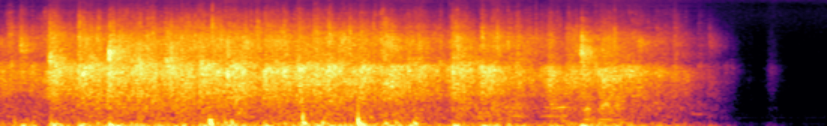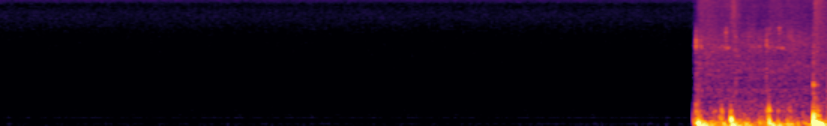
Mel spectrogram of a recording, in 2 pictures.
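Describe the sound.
A church audience applauds to welcome a speaker with dense, steady clapping for about six seconds. The clapping tapers off into silence.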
